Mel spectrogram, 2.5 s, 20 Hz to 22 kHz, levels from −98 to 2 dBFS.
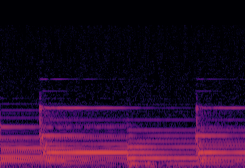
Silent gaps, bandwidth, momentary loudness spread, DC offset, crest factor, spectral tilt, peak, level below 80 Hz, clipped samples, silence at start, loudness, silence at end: none; 12 kHz; 5 LU; under 0.1%; 12 dB; -7.5 dB/octave; -34 dBFS; -68 dBFS; under 0.1%; 0 s; -45 LUFS; 0 s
